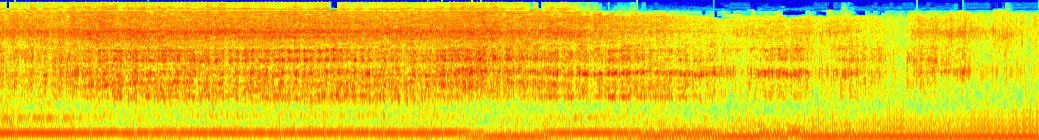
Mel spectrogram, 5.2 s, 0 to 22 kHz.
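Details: 2008 Honda CBR1000RR being revved: a loud, fast clacking of about three knocks a second over the exhaust. It began after a thud when shifting into third under acceleration, with white smoke from the triple tree area under hard acceleration; source unknown.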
